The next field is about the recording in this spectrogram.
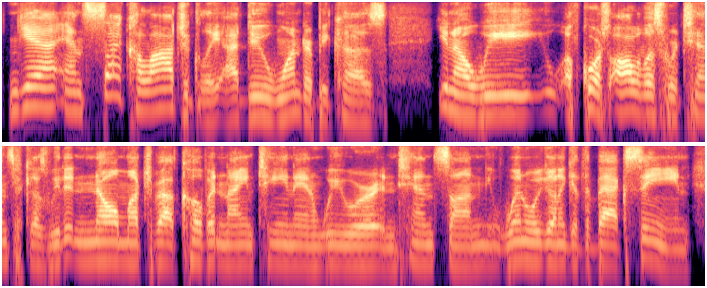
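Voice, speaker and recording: A man's voice: medium pitch, moderate pace, dry recording. Man hosting a casual podcast, dry close sound. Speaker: podcast host. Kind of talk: casual news chat.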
